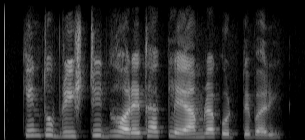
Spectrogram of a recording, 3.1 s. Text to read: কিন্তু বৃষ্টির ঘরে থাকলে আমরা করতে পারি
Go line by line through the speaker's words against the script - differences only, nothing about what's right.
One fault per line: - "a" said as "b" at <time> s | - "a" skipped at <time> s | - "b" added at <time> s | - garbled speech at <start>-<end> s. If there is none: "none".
none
